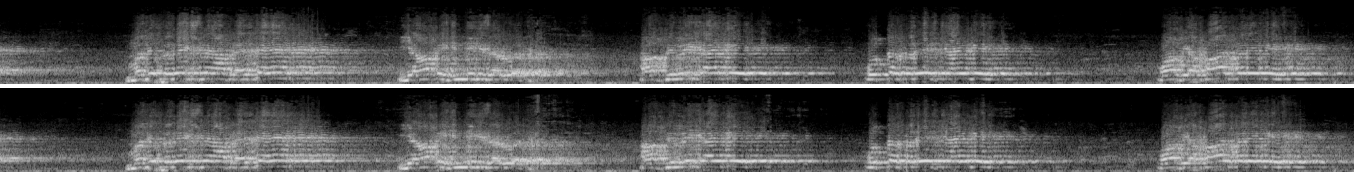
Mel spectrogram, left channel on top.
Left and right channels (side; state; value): both; normal; correlation 0.03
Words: मध्य प्रदेश में आप रहते हैं, यहां पे हिंदी की जरूरत है। आप दिल्ली जाएंगे, उत्तर प्रदेश जाएंगे, वहां व्यापार करेंगे,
